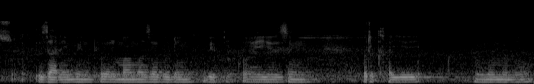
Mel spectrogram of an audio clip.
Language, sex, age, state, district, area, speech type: Bodo, male, 18-30, Assam, Chirang, rural, spontaneous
